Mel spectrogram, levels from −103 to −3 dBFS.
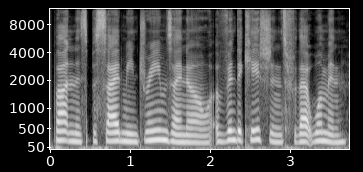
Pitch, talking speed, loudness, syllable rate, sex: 195 Hz, 190 wpm, -18 LUFS, 5.6 syllables/s, female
